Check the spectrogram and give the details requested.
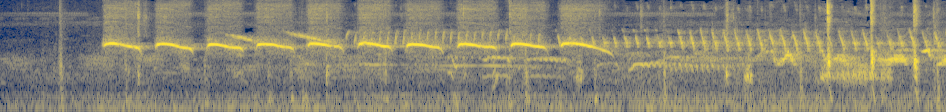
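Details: Tame Chinese hwamei in a cage delivers a brisk series of about ten high, clear downslurred whistles, four to five per second, then a dense rattling buzz mixed with lower chatter.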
